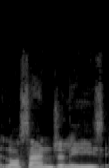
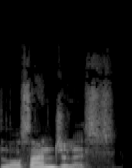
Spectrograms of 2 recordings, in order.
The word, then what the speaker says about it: Los Angeles: He says, never call it Los Angeles, it's Los Angeles.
